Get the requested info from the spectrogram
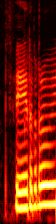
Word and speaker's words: Cerro: Yeah, una montaña, and it's C-E-R-R-O. So in Spain Spanish, we're pronouncing that as Cerro, but if you are more used to Latin American Spanish, then of course you would hear el Cerro de Santa Lucía.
